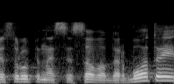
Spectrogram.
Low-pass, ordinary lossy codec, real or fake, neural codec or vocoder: 7.2 kHz; AAC, 48 kbps; real; none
